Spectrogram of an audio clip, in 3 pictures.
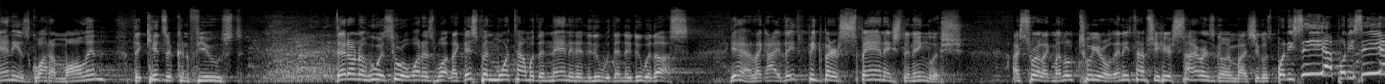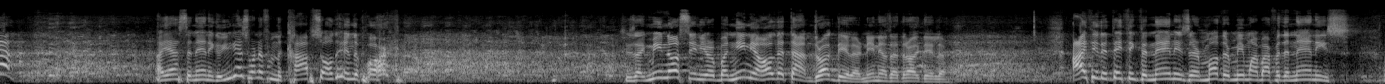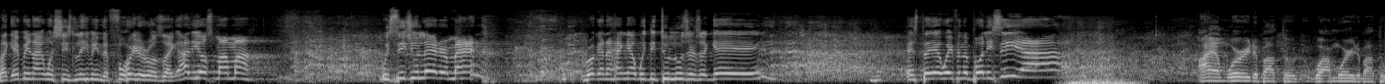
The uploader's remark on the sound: New York's Finest Stand Up Comedy Gotham Comedy Live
